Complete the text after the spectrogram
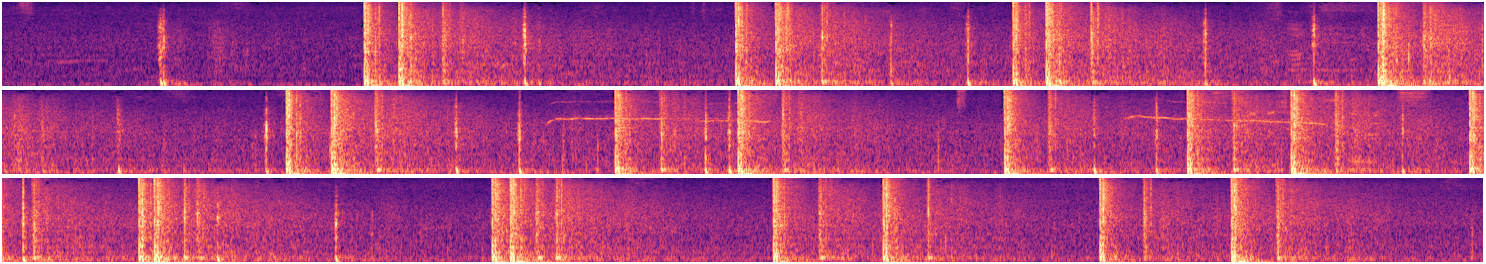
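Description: Fireworks boom loudly in the open air, one blast after another, with echoes rolling away.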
